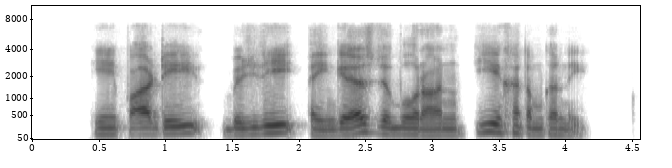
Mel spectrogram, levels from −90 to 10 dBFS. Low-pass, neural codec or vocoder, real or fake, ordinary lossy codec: 7.2 kHz; codec, 16 kHz, 0.8 kbps, ZipCodec; fake; MP3, 96 kbps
